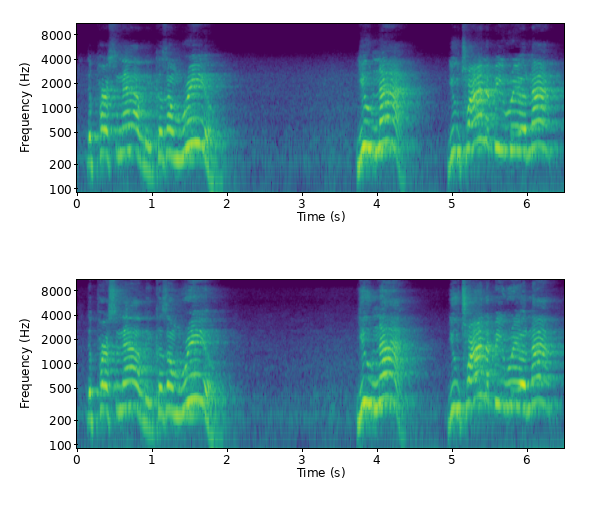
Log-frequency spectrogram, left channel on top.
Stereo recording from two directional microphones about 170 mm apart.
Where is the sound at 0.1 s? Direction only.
50° left (ahead or behind).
